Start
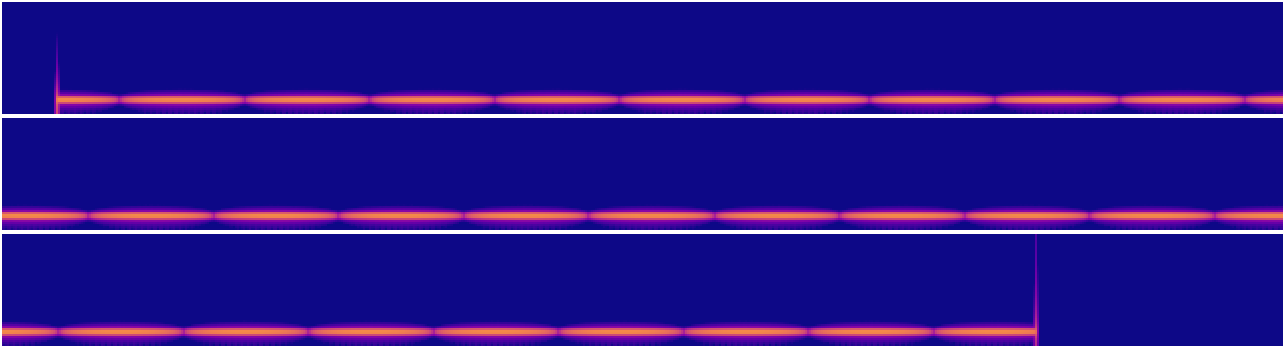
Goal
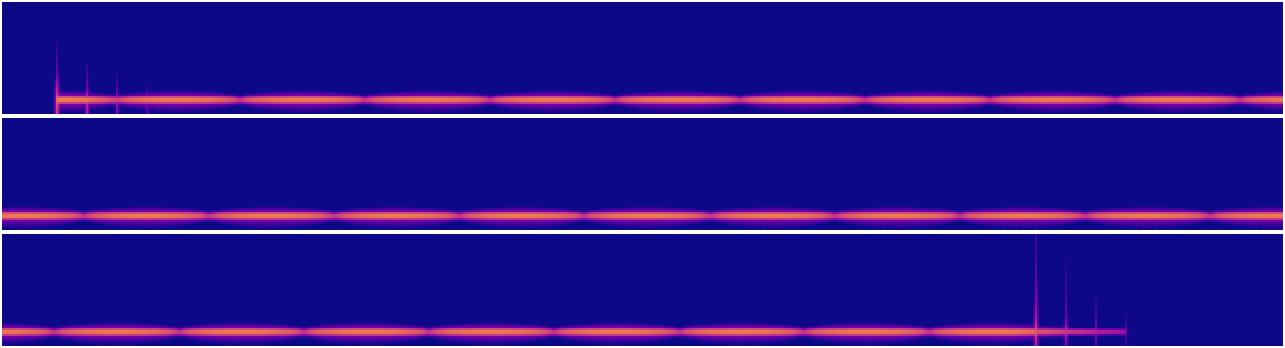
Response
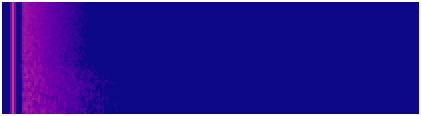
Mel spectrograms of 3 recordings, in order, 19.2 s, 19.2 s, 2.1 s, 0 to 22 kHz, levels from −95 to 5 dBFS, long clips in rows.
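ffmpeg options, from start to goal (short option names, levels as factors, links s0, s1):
-af "aecho=1:1:150|300|450:0.251|0.0854|0.029,volume=0.668"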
